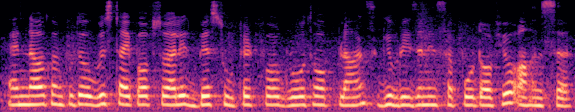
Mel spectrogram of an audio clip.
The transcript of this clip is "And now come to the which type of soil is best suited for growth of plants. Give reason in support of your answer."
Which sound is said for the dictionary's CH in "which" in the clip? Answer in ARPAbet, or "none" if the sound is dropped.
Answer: S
